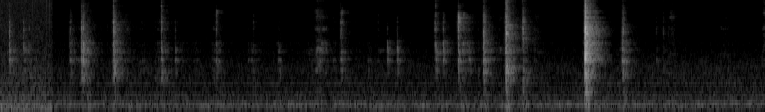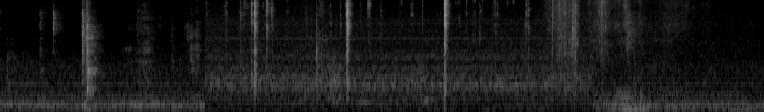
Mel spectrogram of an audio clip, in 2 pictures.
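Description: Scattered small clicks and taps of plastic cable connectors and wires being handled and plugged into a circuit board, the sharpest click about six seconds in.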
